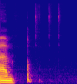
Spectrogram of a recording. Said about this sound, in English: start typing shit.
